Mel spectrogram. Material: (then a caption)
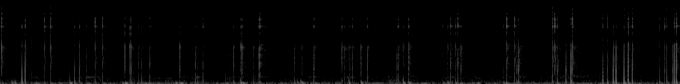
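Glass. A small, empty, clear cut-glass bottle with a patterned surface, hollow inside, is tapped and scratched with the fingernails of both hands. The result is a quiet, rapid run of short, bright clicks with a brief high glassy ring, mixed with soft scratching between the taps.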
